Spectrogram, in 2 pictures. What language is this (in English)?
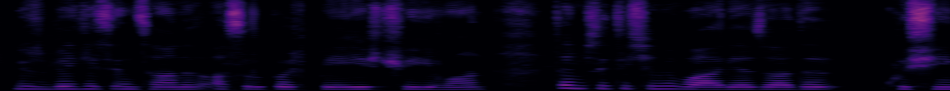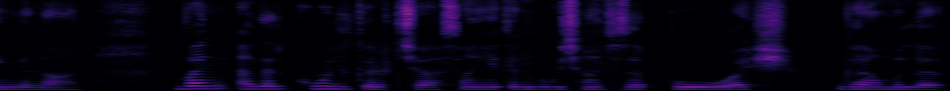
Kashmiri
